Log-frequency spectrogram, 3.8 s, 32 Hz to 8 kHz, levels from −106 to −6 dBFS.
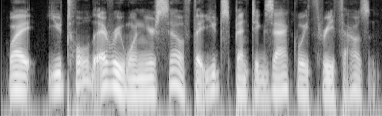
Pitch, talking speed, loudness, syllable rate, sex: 100 Hz, 190 wpm, -18 LUFS, 5.4 syllables/s, male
